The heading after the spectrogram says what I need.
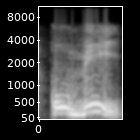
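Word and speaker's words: gourmet: 사업가 그리고 고메이 발음 조심하고 T가 소리가 안 나죠.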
